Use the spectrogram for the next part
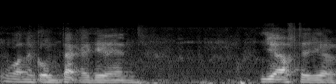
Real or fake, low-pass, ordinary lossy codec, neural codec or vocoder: fake; 7.2 kHz; none; codec, 16 kHz, 2 kbps, FreqCodec, smaller model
